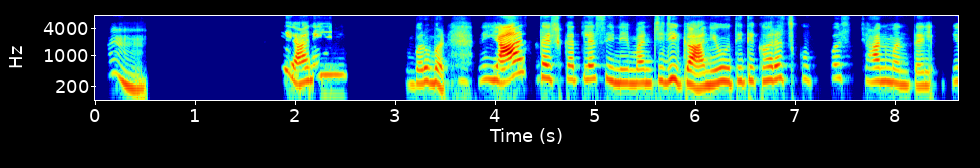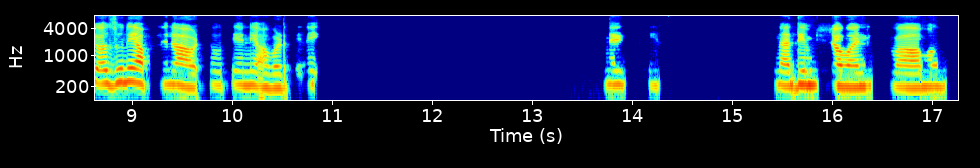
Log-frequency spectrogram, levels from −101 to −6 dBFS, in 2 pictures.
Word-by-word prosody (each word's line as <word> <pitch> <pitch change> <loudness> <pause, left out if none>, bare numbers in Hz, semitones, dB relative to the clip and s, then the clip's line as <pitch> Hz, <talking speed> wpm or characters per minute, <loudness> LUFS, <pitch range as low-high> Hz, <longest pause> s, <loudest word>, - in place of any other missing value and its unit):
हं. 220 - -6 1.6
आणि 330 +9 -1 0.8
बरोबर. 255 +1 -2 0.2
आणि 285 +3 -11
या 255 -1 +14 0.3
दशकातल्या 300 -1 -2
सिनेमांची 250 -3 -4
जी 295 +3 +1
गाणी 225 0 +5
होती 270 0 -2
ती 280 - -5
खरंच 290 +2 -2
खूपच 315 +2 -15
छान 270 +1 0
म्हणता 225 -4 -6
येईल. 215 0 -6
ती 230 +4 -17
अजूनही 250 +3 -3
आपल्याला 230 -2 -3
आठवते 220 +2 -11
आणि 220 -1 -8
आवडते 195 0 -8
नाही 230 0 -16 2.9
नक्कीच. 225 -1 -11 1.2
"नदीम 225 +1 -3
श्रवण" 205 -1 -3
किंवा 200 -2 -5
मग 205 0 -8
240 Hz, 95 wpm, -25 LUFS, 220-275 Hz, 2.9 s, या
